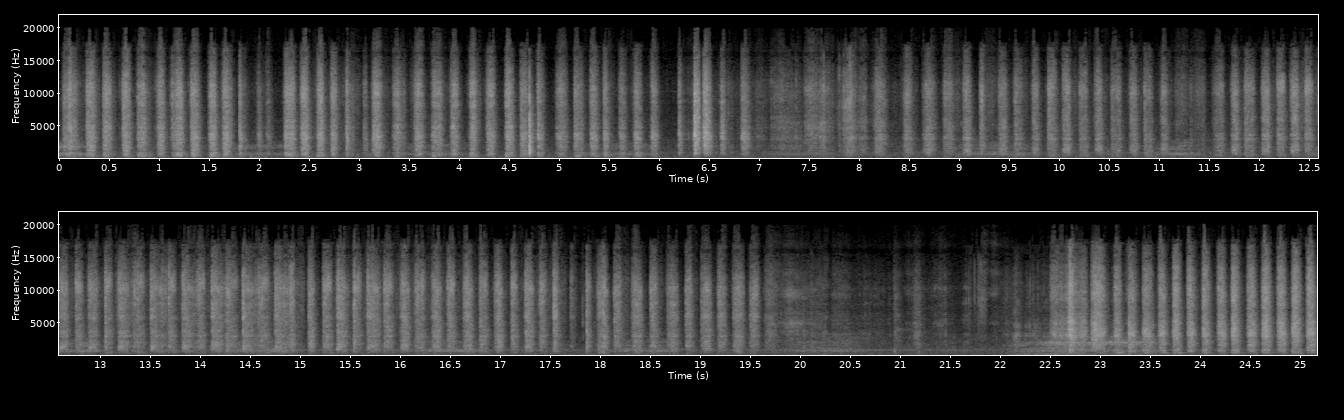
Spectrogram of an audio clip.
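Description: Wood being sanded by hand with sandpaper glued to a fingertip, a rapid rhythmic rasping scrub repeating steadily at close range, briefly softening near the end before resuming.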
